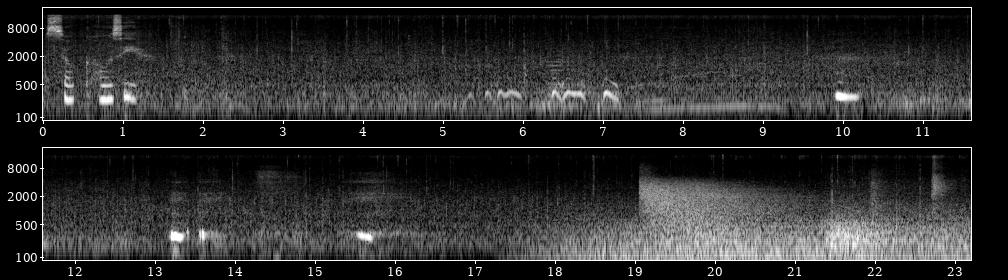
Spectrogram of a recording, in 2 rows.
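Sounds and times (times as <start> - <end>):
steady rain pattering against a window: 0.0 - 23.2
speech: 0.2 - 1.4
soft hooting calls: 5.2 - 7.4.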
